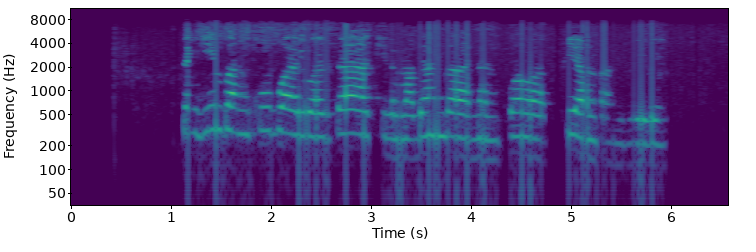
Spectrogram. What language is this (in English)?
Swahili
